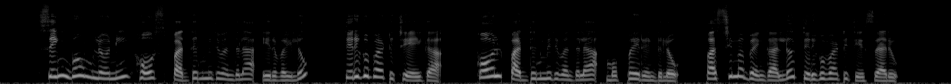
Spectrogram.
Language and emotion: Telugu, neutral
